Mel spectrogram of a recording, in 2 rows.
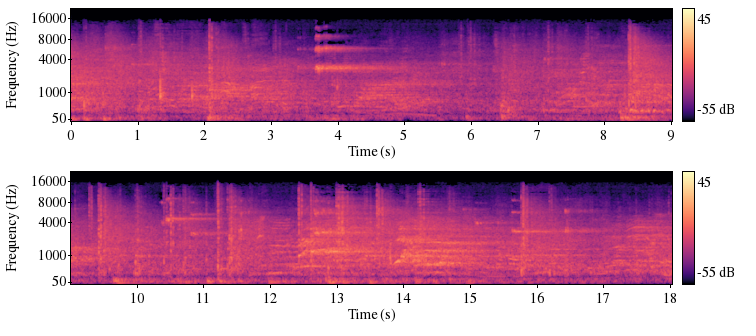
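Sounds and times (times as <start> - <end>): players' voices: 0.0 - 18.0
sneakers squeaking on wooden floor: 3.3 - 4.5, 10.3 - 13.1, 14.7 - 16.9
rackets striking shuttlecocks: 9.3 - 11.8, 12.4 - 14.4, 15.7 - 16.3.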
